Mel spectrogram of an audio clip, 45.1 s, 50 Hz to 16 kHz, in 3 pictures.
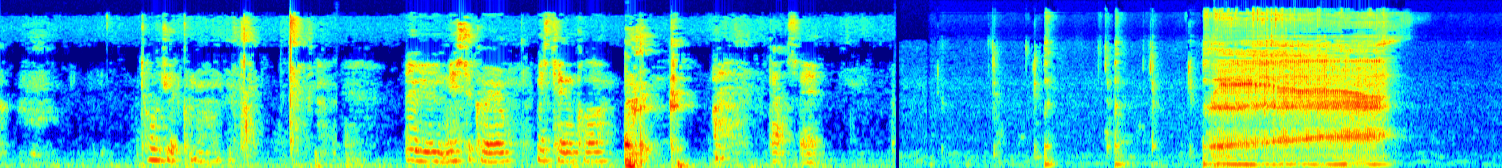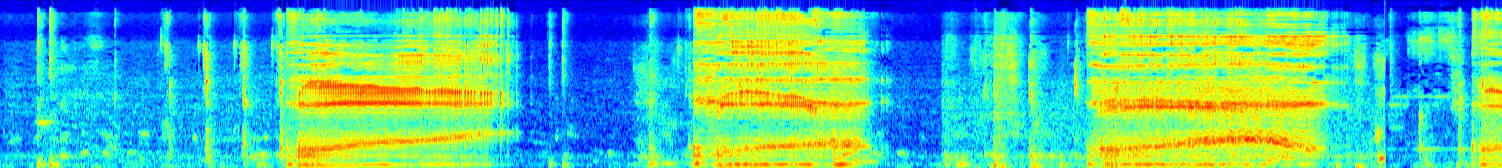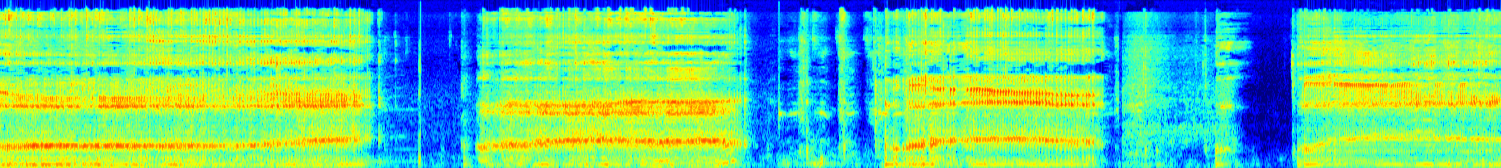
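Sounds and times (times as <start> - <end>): woman burping: 6.2 - 7.4, 12.0 - 14.0, 17.8 - 20.2, 21.9 - 23.9, 25.9 - 28.5, 29.6 - 33.9, 34.8 - 41.2, 42.2 - 45.0.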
